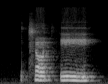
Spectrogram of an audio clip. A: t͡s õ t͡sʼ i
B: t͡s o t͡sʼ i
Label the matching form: A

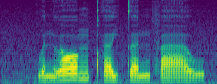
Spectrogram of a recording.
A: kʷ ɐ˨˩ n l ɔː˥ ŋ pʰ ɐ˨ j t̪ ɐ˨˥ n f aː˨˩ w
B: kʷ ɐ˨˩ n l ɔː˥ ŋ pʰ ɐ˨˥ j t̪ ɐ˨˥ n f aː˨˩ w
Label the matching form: B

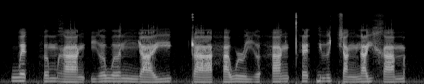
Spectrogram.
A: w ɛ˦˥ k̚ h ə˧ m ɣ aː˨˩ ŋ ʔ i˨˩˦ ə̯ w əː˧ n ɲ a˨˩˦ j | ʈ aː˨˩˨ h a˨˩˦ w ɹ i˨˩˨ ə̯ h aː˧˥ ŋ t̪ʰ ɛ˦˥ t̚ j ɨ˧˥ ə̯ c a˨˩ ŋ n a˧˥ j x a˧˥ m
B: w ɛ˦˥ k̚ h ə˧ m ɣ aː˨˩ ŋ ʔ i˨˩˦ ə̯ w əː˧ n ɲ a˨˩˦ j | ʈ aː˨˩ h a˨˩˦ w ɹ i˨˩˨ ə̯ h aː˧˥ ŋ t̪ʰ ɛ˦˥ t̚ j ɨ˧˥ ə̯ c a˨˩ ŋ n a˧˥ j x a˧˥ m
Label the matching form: A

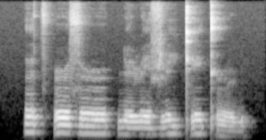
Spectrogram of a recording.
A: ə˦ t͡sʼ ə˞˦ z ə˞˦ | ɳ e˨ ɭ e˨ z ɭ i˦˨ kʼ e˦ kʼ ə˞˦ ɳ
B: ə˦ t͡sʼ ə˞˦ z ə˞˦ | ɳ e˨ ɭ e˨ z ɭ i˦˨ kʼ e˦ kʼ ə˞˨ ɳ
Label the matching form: B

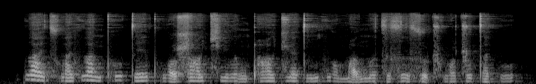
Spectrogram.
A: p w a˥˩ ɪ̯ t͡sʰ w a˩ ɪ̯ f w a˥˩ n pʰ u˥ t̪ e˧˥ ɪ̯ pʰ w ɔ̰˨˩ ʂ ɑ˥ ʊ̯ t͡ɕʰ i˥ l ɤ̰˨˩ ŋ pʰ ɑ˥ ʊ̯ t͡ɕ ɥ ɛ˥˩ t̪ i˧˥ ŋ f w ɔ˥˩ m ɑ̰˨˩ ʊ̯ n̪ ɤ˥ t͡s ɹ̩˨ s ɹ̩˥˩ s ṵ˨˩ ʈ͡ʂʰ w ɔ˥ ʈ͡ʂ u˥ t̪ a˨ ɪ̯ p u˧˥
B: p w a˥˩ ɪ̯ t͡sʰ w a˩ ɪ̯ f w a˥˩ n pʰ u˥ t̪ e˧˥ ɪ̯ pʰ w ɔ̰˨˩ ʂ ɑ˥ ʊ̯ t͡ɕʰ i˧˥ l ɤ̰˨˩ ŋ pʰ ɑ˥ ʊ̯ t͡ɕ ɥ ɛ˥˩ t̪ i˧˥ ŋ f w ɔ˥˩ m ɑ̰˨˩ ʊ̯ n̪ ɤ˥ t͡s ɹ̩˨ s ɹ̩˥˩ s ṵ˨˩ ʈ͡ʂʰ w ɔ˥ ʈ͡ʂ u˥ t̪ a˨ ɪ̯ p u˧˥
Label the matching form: B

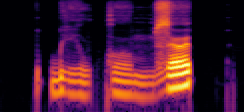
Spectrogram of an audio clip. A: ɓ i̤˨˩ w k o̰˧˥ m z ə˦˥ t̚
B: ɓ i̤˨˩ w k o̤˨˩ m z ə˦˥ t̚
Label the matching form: B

